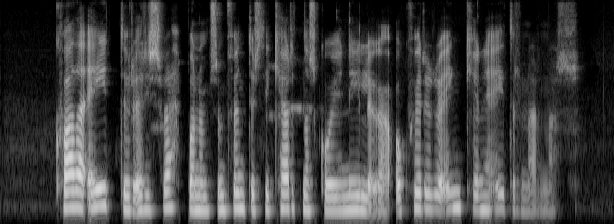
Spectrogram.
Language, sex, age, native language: Icelandic, female, 30-39, Icelandic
